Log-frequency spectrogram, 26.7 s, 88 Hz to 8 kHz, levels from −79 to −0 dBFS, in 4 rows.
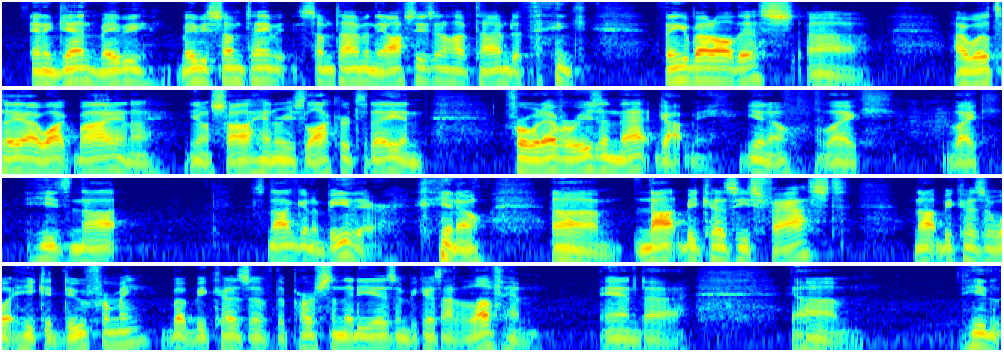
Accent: American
